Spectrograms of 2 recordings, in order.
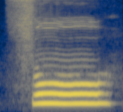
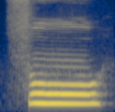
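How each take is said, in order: First: The syllable is said in Cantonese tone three. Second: The syllable is said in Cantonese tone three.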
